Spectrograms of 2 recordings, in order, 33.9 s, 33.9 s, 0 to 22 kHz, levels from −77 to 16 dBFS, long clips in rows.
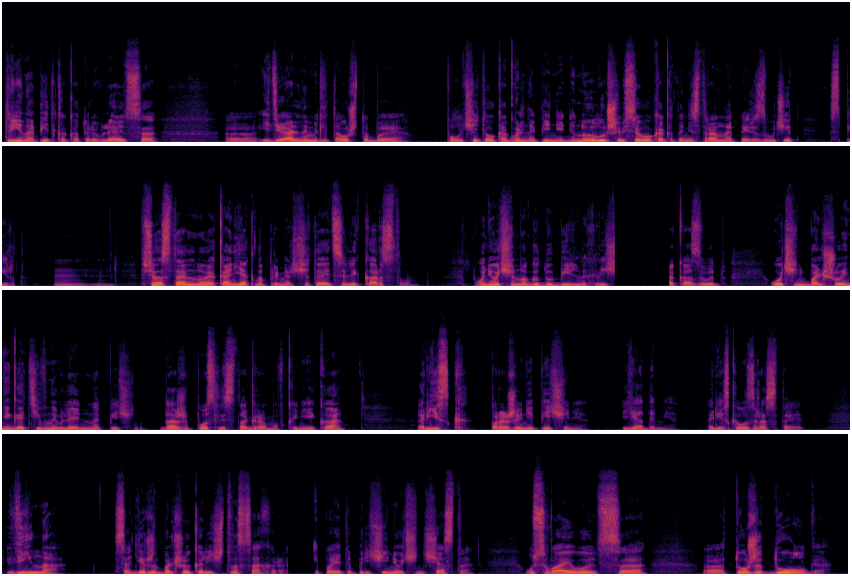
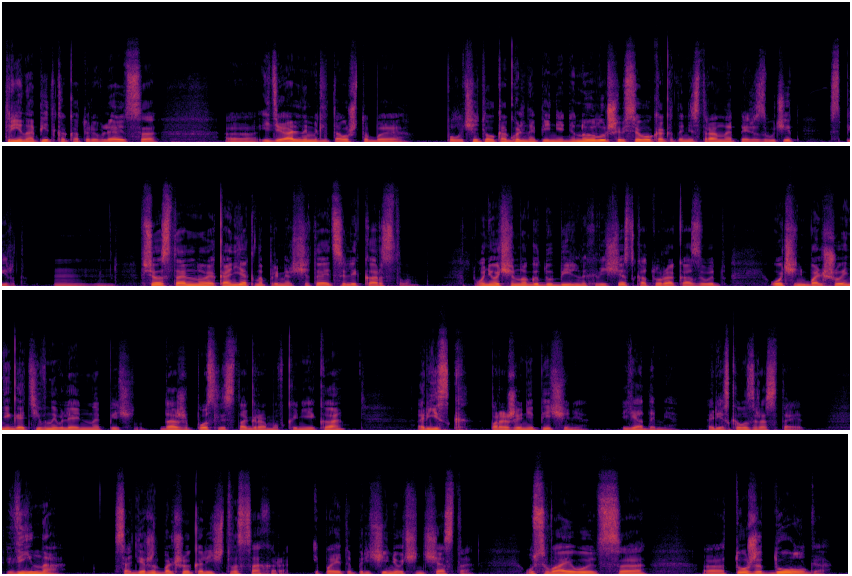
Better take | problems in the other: second | audio cutting out; at 15 s for 0.5 s

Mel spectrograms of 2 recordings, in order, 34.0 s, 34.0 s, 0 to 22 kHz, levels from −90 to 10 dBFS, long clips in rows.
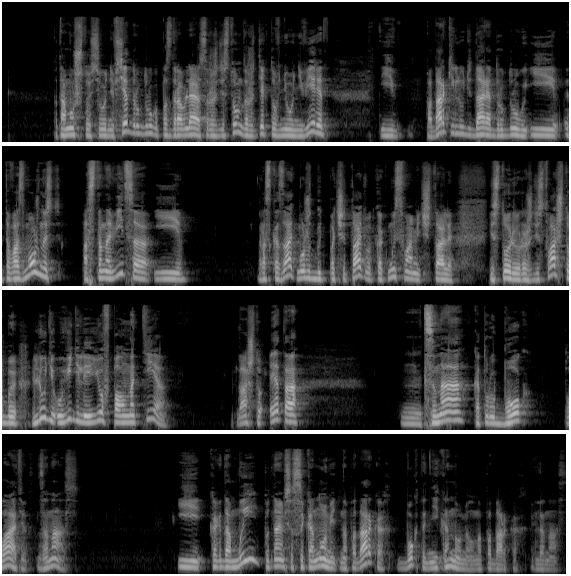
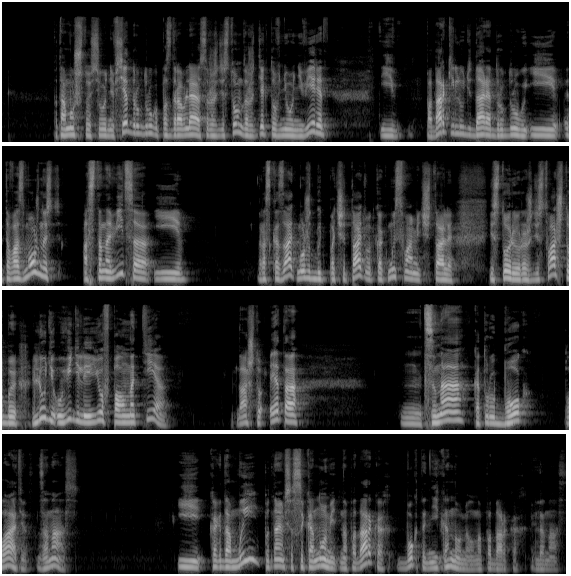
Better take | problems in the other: second | garbled, watery; slightly; nothing above 14.5 kHz

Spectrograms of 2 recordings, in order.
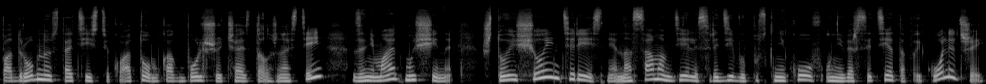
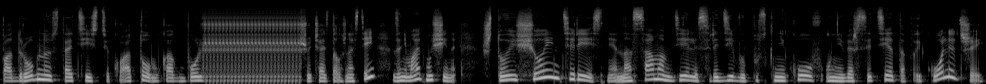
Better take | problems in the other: first | audio freezing; at 2 s for 1 s

